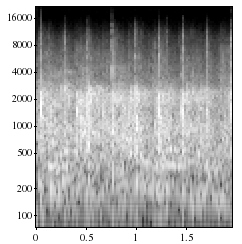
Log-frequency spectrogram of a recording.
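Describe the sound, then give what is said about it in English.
A crowd gives a family a round of applause in support at a dedication, clapping steadily in a dense, crackling patter of many hands, sustained and fairly loud throughout with no one speaking. “Let's give this family a nice round of applause and support.”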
